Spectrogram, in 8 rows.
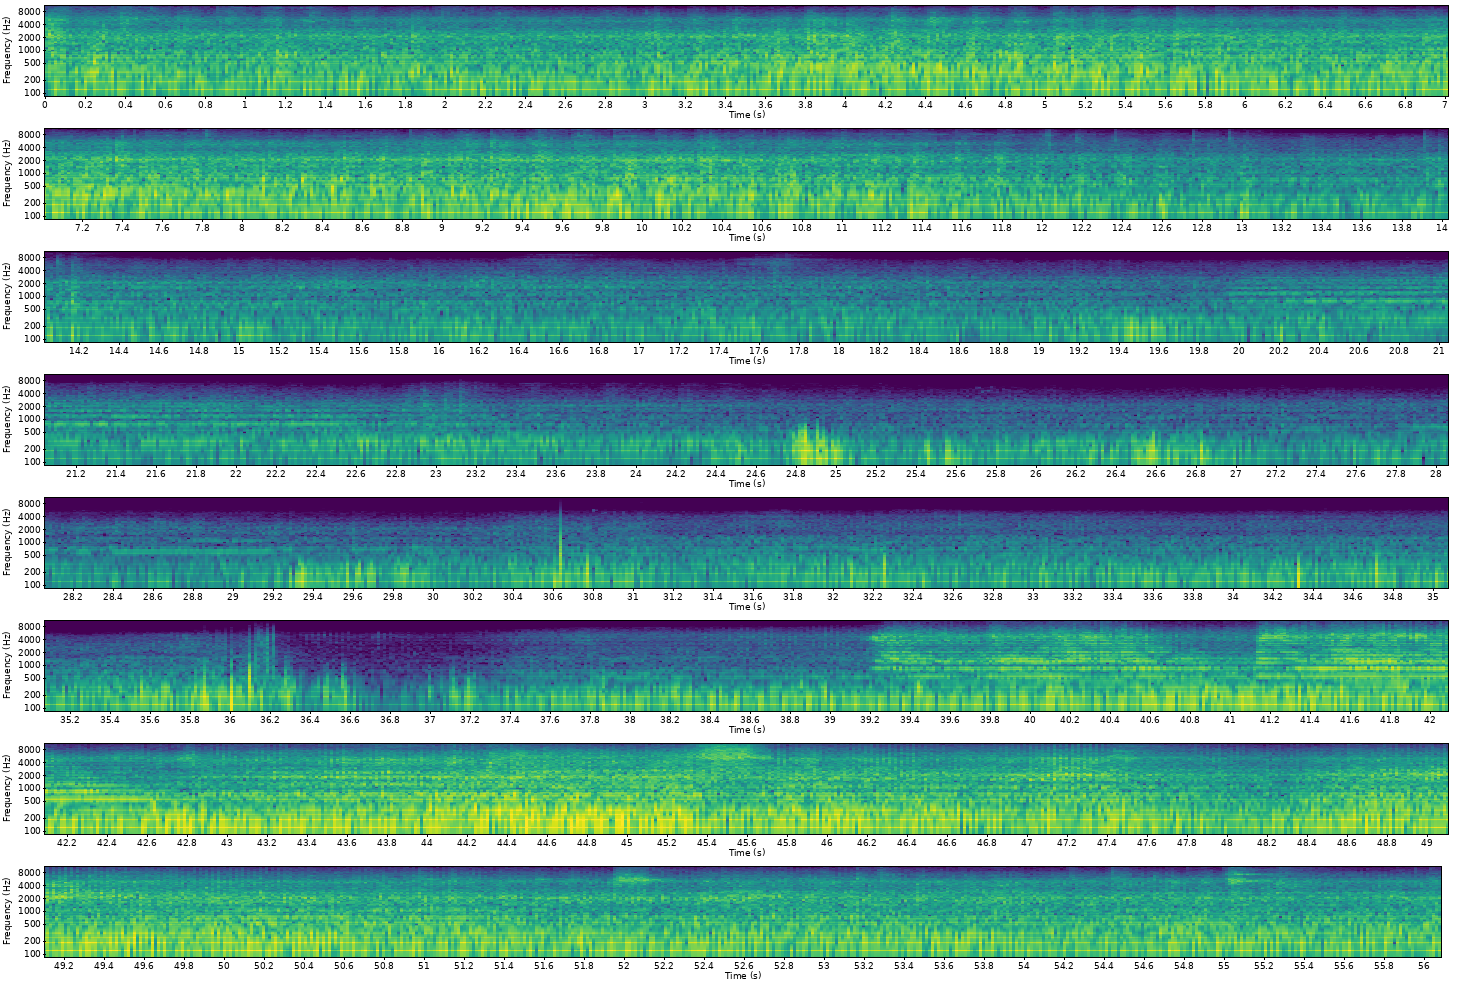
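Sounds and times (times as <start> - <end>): train wheels clacking on rail joints: 0.0 - 14.6, 39.2 - 56.0
diesel train rumbling: 0.0 - 56.0
locomotive horn: 19.9 - 23.3, 27.8 - 29.8, 39.2 - 45.8
locomotive engine running: 34.9 - 56.0.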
